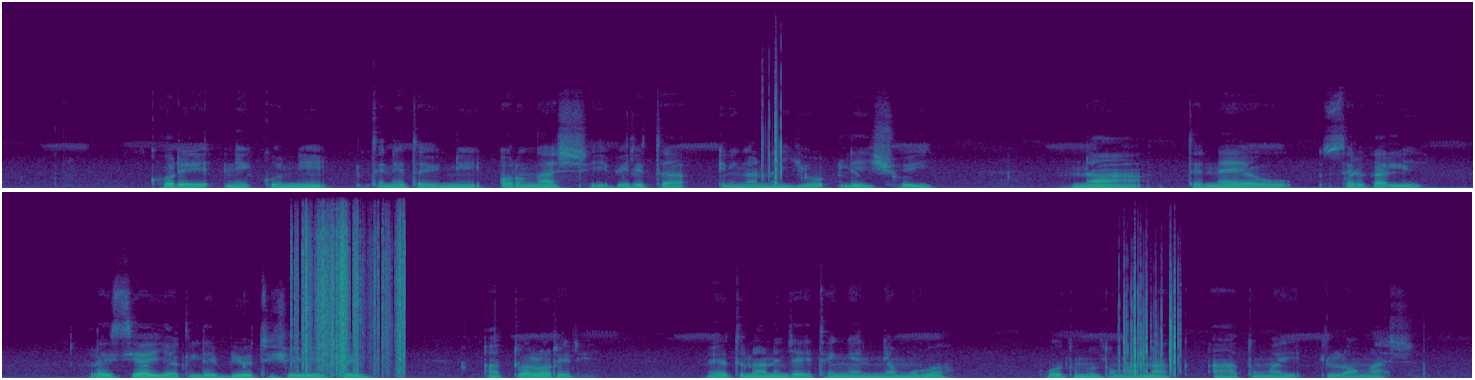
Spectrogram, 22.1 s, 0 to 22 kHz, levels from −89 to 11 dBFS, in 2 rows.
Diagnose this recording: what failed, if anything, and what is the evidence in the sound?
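Cable scratch noise shows the analogue wiring stage failing at 5.69–5.85 s, 13.19–14.05 s after "laisiyaak le biotisho", and 19.40–19.88 s, about as loud as the speech. Likely a moved worn connector with rapidly changing contact resistance. Dense, uneven rustling bursts set it apart from isolated digital clicks.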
